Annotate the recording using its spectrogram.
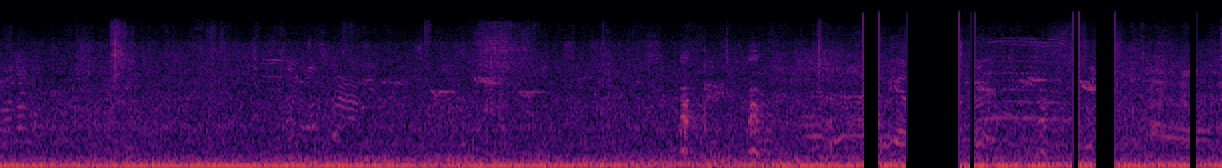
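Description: Wind buffeting the microphone, a steady low rumble, with faint voices of passers-by above it. The sound cuts out completely for about a second near the end, and again briefly just after.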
